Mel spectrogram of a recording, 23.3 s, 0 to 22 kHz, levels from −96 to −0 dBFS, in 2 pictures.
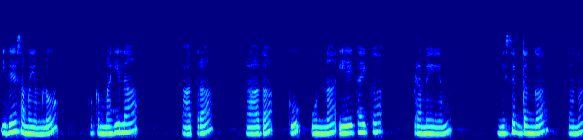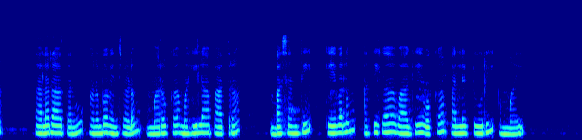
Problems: low volume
